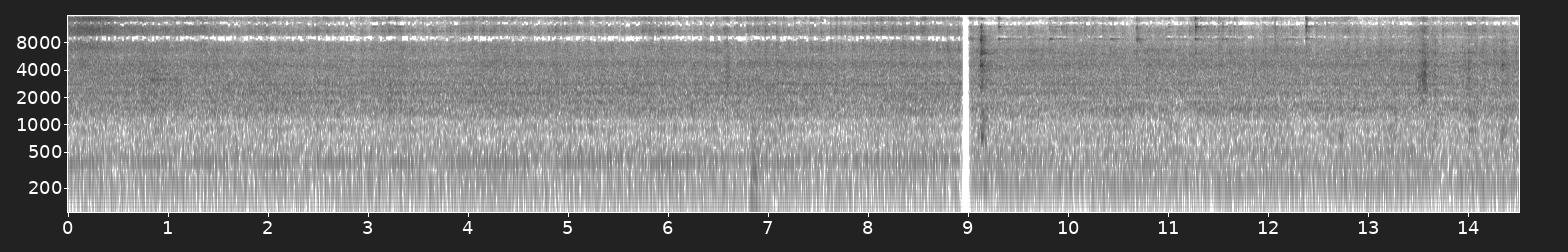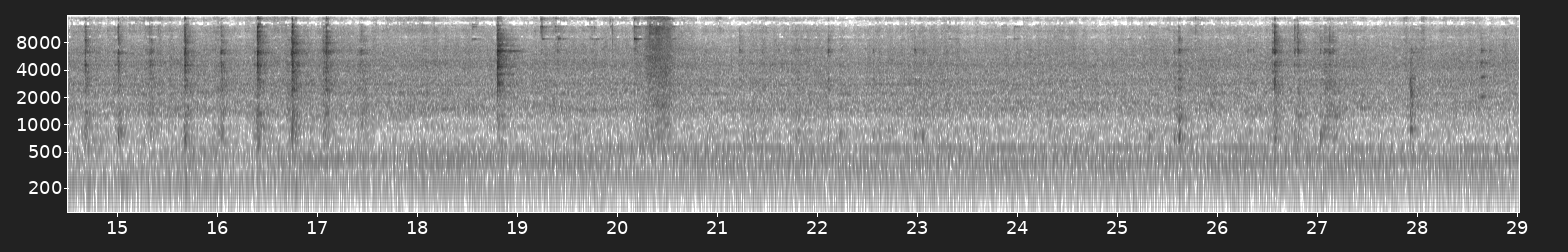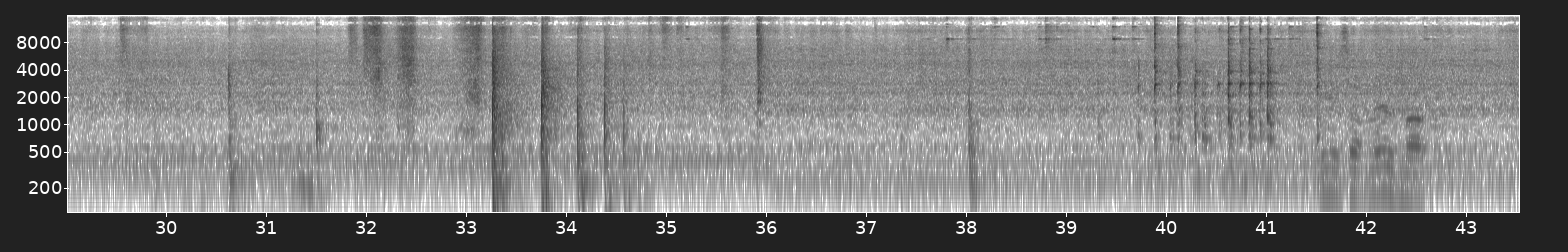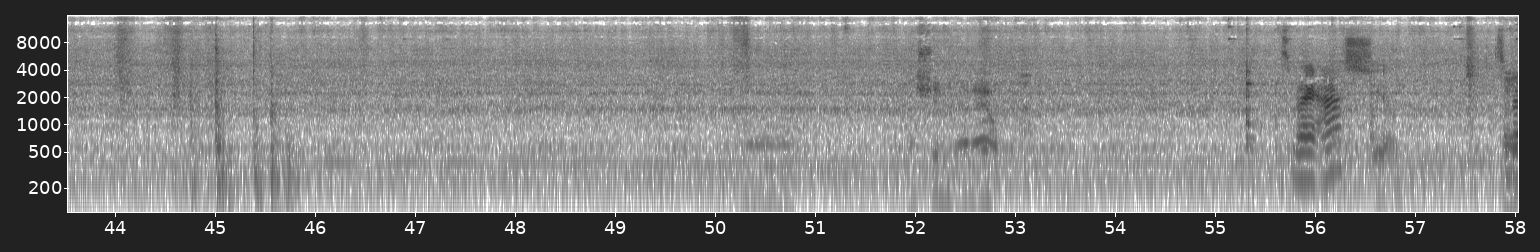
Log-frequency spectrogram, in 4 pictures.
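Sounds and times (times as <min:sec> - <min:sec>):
loud tool knocks: 0:33.2 - 0:35.0.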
